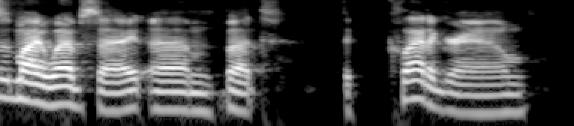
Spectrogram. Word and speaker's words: cladogram: So this is my website, but the cladogram. I always say cladogram, and then someone told me it's cladogram because it's clades, But I just call it cladogram.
